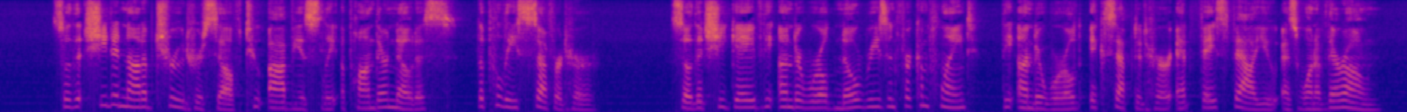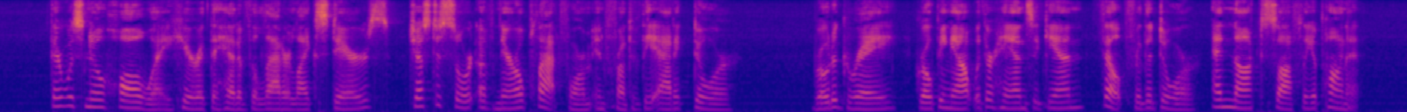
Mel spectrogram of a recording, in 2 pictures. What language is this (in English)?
English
